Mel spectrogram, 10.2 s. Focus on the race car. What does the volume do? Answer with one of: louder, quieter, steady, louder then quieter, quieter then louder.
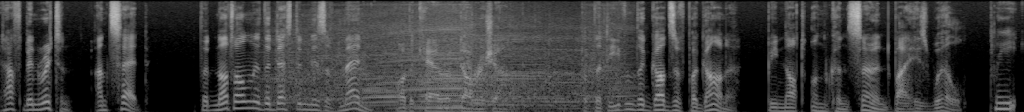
louder then quieter.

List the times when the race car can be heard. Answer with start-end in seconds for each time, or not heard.
2.5-6.5.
